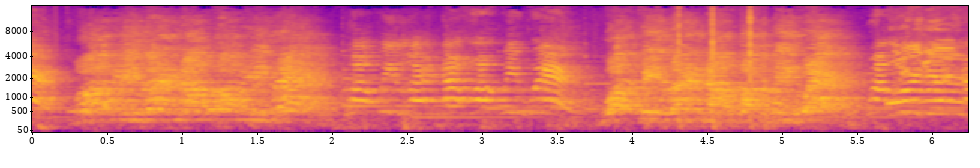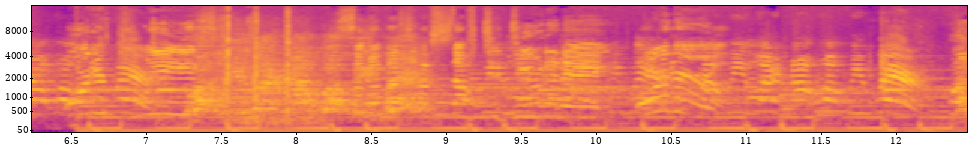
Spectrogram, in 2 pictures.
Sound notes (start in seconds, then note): 0.3 crowd; 3.7 crowd; 4.2 gavel banging; 7.5 crowd; 12.3 crowd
